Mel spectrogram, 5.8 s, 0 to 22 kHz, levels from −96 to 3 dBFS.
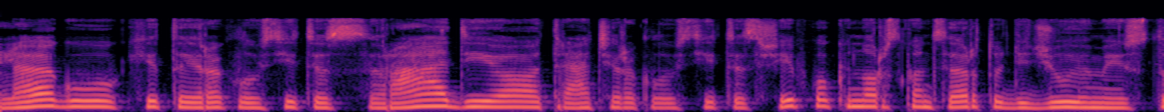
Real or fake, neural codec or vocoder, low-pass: real; none; 10.8 kHz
